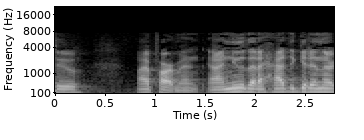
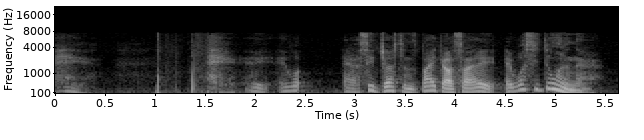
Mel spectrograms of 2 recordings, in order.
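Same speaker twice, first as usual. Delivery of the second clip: hushed, curious half-whispering; 2 semitones higher, 10 dB quieter than usual. Retelling what people said, heard through the wall: imitating people half-whispering. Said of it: "I hear people whispering".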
